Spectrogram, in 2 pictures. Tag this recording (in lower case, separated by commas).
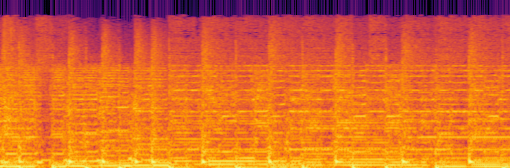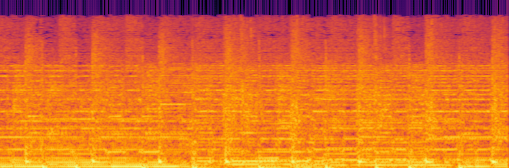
music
